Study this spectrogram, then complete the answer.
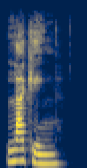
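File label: "lagging", British English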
